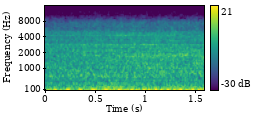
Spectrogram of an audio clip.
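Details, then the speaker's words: 1973 Dodge Dart Sport V8 idling with a regular stumble, apparently two dead cylinders (including number seven) despite spark, correct firing order and unstuck lifters; owner suspects piston rings, compression test pending. "so uh looks like i may have a couple of dead cylinders from the piston rings most likely so"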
